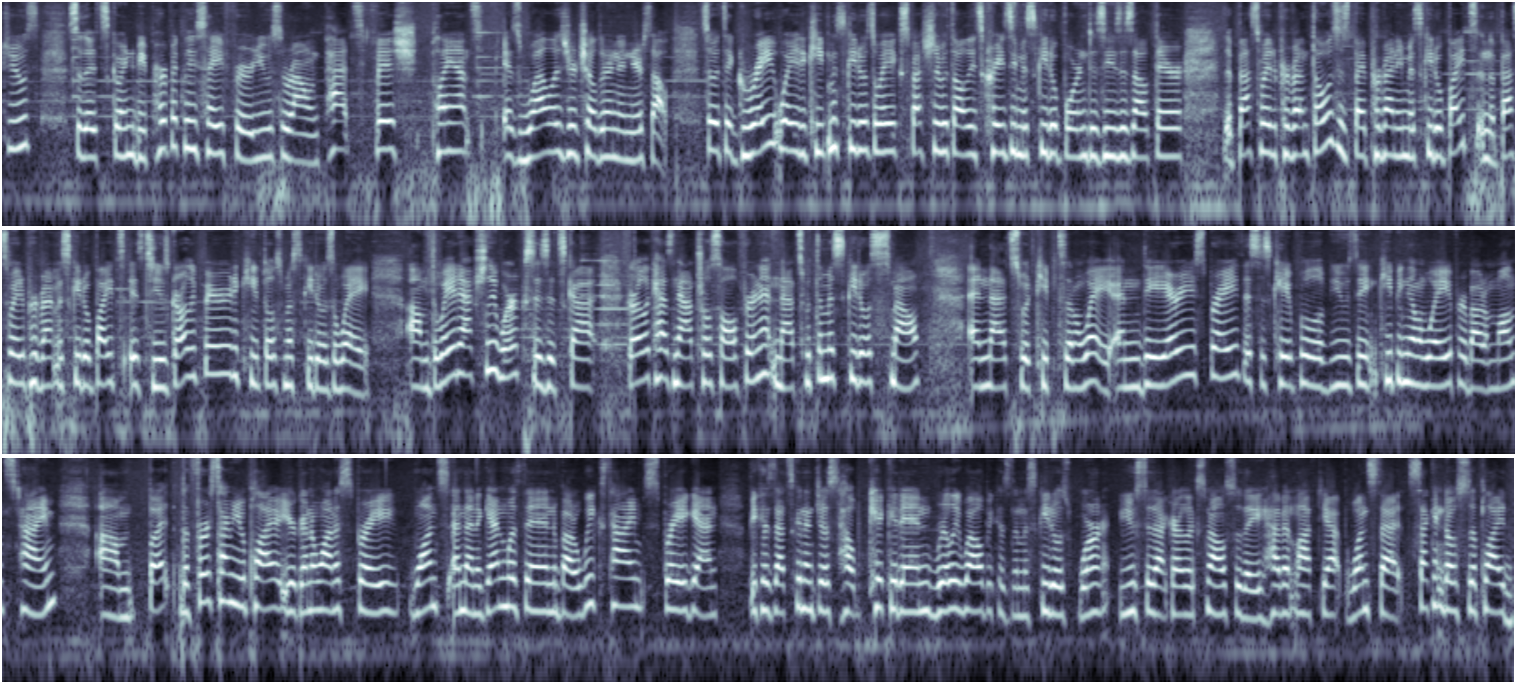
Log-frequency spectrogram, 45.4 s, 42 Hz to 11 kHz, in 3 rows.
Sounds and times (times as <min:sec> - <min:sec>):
Speech: 0:00.0 - 0:45.3.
